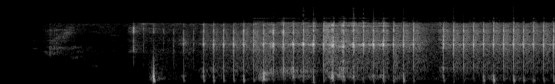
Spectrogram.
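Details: Laser osteotome (CARLO robotic system, handheld mode) making a first cut line in bone: system beep, then rapid regular sharp crackling pops, about 200 a minute, from tiny micro explosions.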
